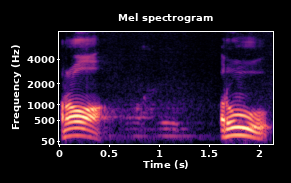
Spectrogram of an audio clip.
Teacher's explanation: Ketika berharakat fathah dan dhammah dibaca tebal.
